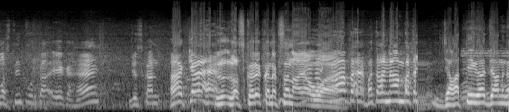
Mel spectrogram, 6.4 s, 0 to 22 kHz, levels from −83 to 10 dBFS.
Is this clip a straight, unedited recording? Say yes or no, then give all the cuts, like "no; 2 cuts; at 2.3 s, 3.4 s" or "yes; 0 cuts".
no; 1 cut; at 5.2 s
